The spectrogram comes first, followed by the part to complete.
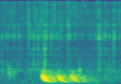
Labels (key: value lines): label: anthrophony, bomb
recorder: HydroMoth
